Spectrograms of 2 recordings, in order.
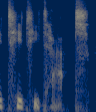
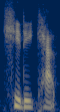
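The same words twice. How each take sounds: First: "titty tat" with t replacing k; child fronting kitty cat; fronted sounds. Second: Said in the usual way. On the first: Shown as a demonstration. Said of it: "they might say titty tat". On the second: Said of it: "instead of saying kitty cat".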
